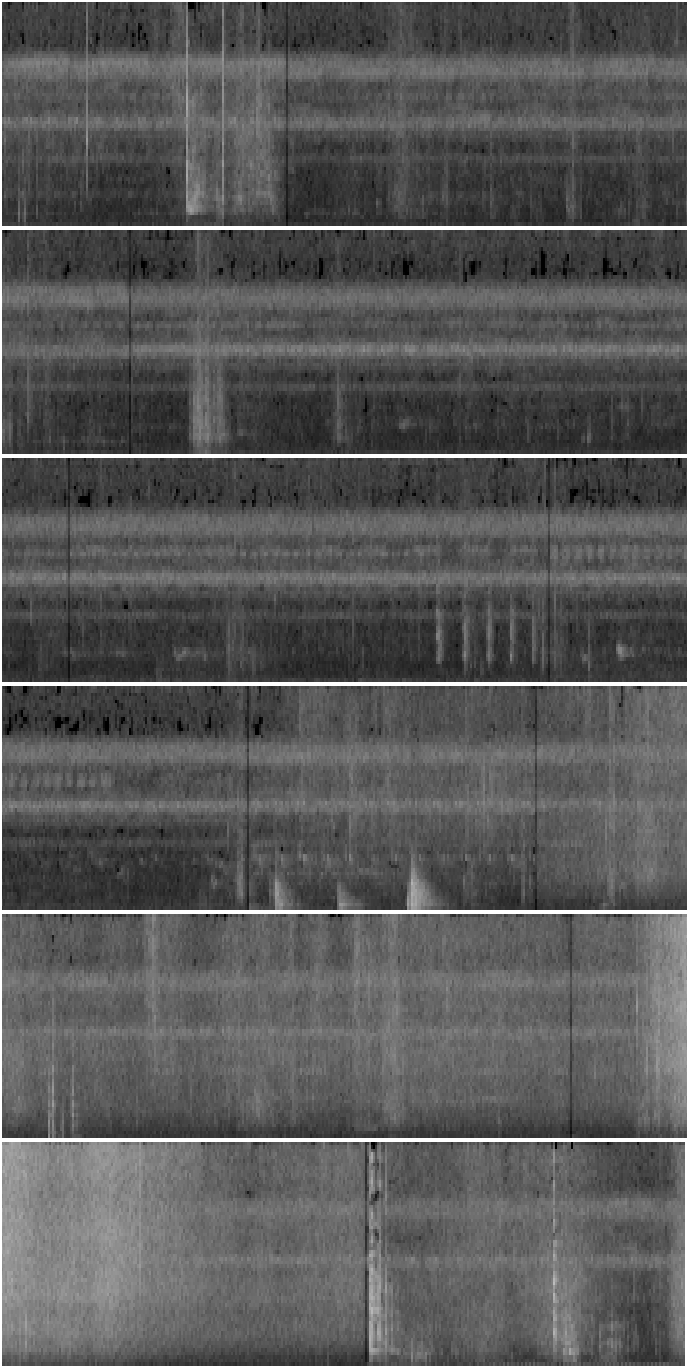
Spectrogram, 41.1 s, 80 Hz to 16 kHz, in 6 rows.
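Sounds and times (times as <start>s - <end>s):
insects chirping: 0.0s - 41.0s
loud sharp knocks: 23.2s - 25.1s.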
